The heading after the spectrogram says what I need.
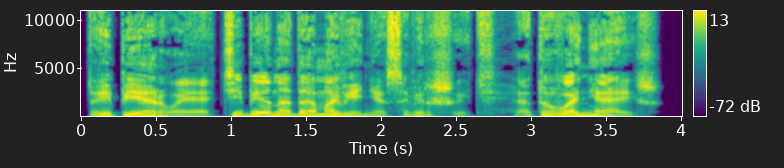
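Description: A man voicing a calm, blunt young male warrior in an audiobook. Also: on the low side, normal speed, no room sound, clean studio sound.

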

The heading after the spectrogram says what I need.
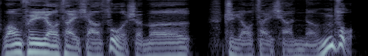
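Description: A man's voice: sits low, wildly swooping pitch, a little slow, warm tone, breathy edge, no echo, studio quality, pitched below the performer's own voice, heavily acted. A male storyteller voicing a bold, easygoing young male hero who stammers and hesitates before blustering. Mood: hearty.

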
